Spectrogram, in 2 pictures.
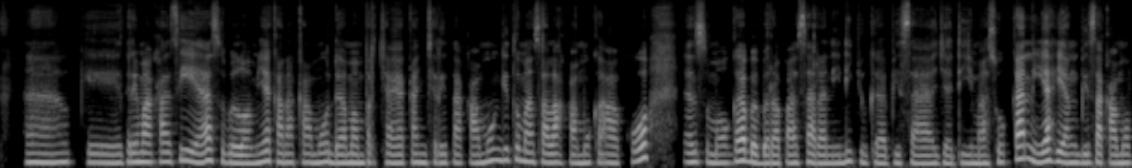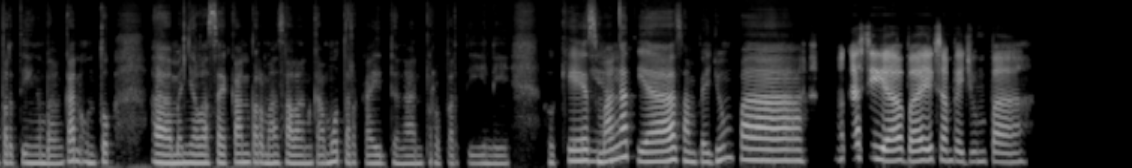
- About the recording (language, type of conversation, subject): Indonesian, advice, Apakah Anda sedang mempertimbangkan untuk menjual rumah agar bisa hidup lebih sederhana, atau memilih mempertahankan properti tersebut?
- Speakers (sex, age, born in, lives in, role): female, 30-34, Indonesia, Indonesia, advisor; female, 45-49, Indonesia, United States, user
- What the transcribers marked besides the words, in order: none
